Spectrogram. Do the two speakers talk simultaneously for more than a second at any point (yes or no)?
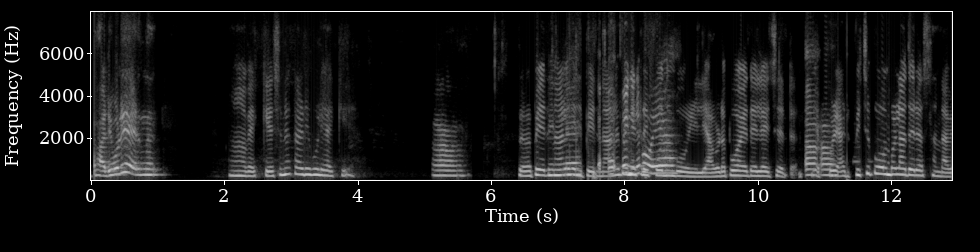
yes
